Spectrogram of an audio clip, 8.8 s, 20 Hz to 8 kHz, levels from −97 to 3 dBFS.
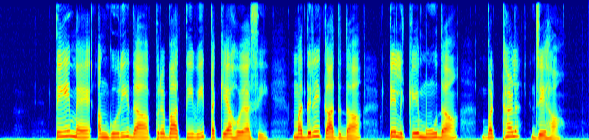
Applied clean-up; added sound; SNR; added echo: none; none; none; none.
